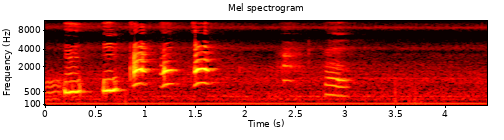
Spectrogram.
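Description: A baby's voice making monkey-imitation 'ooh' hoots: five quick pitched calls in the first second and a half, then two fainter ones.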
